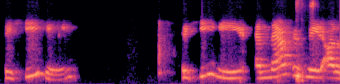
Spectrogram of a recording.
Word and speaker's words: tahini: Yeah, so it's pronounced tahini, and that is made out of sesame seeds.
